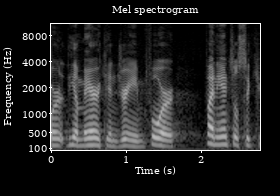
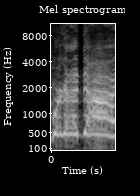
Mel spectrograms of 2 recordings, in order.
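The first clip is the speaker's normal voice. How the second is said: very high, loud, panicked screaming; 9 dB louder than usual. Retelling what a panicking kid in the water said, imitating screaming in panic. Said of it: "and he's screaming".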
